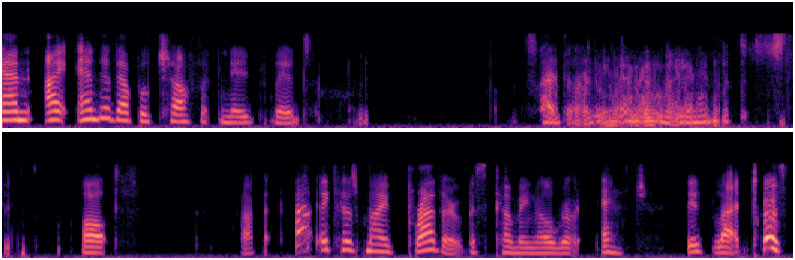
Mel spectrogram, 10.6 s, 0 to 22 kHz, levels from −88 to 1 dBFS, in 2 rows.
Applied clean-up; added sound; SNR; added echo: neural diffusion model UNIVERSE++.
